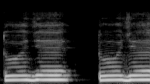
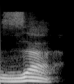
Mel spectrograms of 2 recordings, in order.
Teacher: Jim Tengah lidah Zai di ujung lidah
